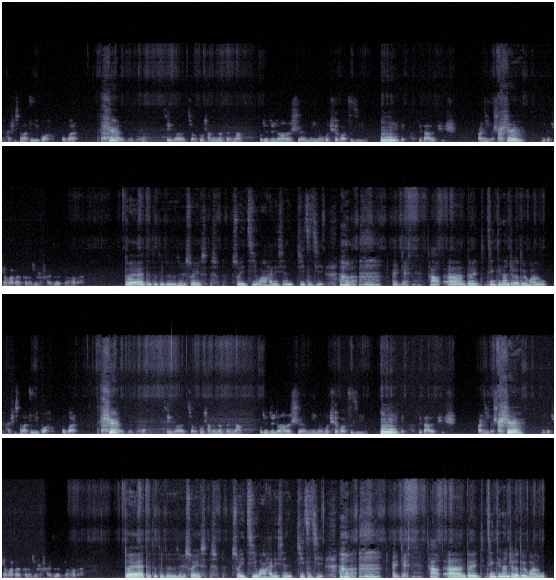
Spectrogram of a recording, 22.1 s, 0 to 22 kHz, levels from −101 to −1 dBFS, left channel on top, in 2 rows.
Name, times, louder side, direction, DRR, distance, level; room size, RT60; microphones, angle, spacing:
voice 1, 0.0-1.5 2.0-2.4 2.7-2.9 3.2-4.8 5.2-7.3 7.8-7.9 8.3-9.1 9.5-10.3 10.8-12.7, right 2 dB, 30° right, 0.8 m, -44 dB
voice 2, 2.0-2.3 7.6-7.9 9.9-10.4 13.5-15.3 15.7-21.9, right 5 dB, 75° right, 0.4 m, -31 dB
3.6 x 2.2 x 3.6 m
head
